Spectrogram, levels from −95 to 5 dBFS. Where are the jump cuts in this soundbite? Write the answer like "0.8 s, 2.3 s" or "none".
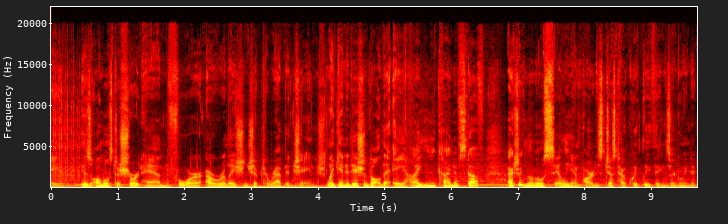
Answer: none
